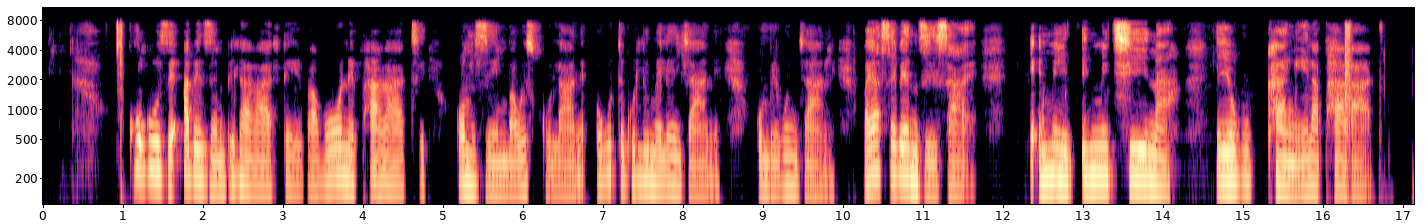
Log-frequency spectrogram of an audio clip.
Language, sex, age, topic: North Ndebele, male, 25-35, health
